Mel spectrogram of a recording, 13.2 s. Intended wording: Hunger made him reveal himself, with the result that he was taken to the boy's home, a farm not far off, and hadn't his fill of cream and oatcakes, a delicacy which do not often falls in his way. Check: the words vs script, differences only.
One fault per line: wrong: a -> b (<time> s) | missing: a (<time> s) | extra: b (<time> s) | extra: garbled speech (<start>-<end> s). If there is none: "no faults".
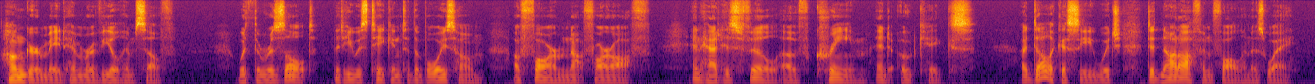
wrong: hadn't -> had (7.0 s)
wrong: do -> did (11.4 s)
wrong: falls -> fall (12.1 s)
